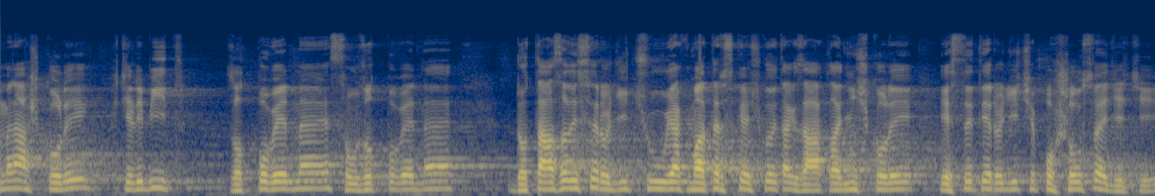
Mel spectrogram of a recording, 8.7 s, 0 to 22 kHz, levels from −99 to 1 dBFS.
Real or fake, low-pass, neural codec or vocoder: real; 10.8 kHz; none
